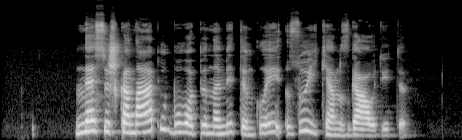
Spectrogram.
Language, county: Lithuanian, Tauragė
